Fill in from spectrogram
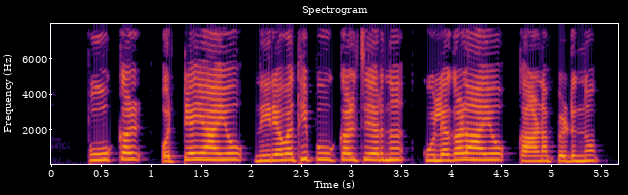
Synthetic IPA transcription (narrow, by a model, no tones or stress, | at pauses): puːkːɐɭ | o̞tːejaːjo̞ːniɾɐʋɐd̪ʱipuːkːɐɭt͡ɕe̞ːrnːɨkulɐɣɐɭaːjo̞ːkaːɳɐpːe̞ɽunːu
